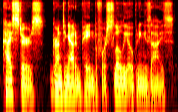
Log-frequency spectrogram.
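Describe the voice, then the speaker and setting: A young man in his twenties reading stage directions as narrator of a live script reading, in an even manner. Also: low voice, normal speed. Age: 20s.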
